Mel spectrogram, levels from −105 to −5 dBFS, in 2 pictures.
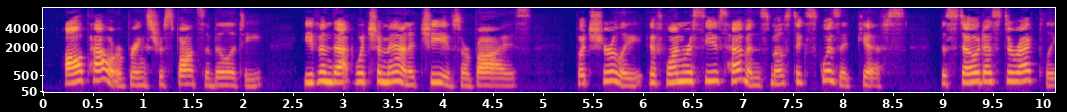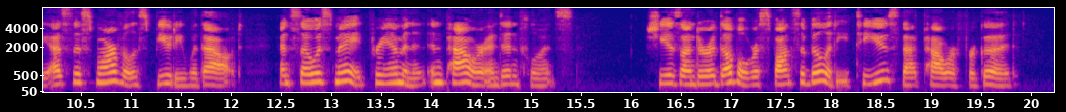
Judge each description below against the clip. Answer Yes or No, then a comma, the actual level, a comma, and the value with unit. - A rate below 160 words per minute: Yes, average, 150 wpm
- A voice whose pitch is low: No, high, 245 Hz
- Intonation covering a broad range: Yes, wide, 6.1 semitones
